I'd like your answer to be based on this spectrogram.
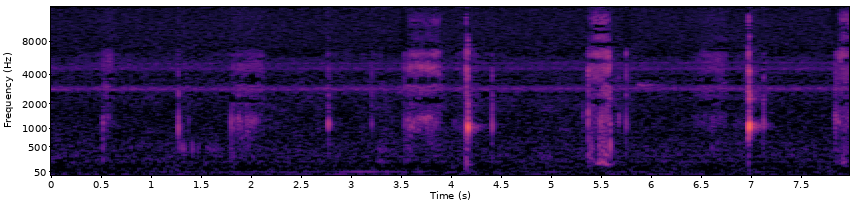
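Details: Newborn baby girl with hiccups: quiet, abrupt little catches repeating irregularly, about twenty a minute, over soft room hum.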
